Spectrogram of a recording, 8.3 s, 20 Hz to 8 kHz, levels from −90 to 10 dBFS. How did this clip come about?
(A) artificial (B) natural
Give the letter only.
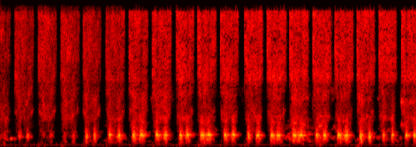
A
